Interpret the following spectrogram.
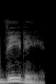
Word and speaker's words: Viti: Fiji main island is known as Vidi Levu, and it is from this that the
